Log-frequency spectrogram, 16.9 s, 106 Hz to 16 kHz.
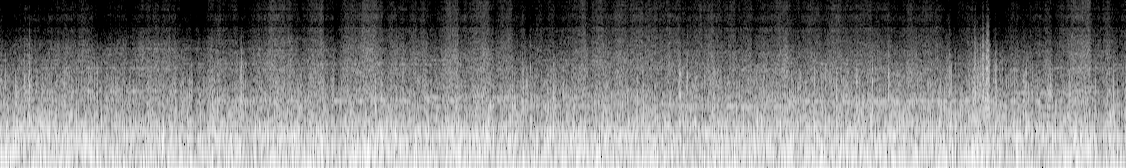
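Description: Wind buffeting the microphone at a steady riding speed, over the running of a Bajaj Pulsar 220's single-cylinder engine.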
